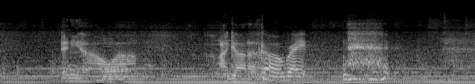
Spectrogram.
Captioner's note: chuckles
